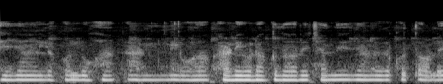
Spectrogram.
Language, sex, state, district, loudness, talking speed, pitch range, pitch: Odia, female, Odisha, Nuapada, -15 LUFS, 160 wpm, 205-210 Hz, 210 Hz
